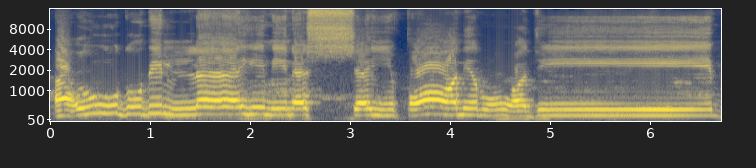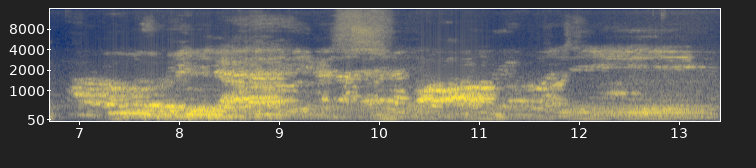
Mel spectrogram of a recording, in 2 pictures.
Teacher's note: এই দেখেন আ উ, এখানে দুটি হরফ, একটা হামজা আর একটা আইন, এবং দুইটি হরফের মাখরাজ দুই জায়গায়। একটা হচ্ছে হলকের শুরু থেকে আর একটা হচ্ছে হলকের মধ্যখান থেকে।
